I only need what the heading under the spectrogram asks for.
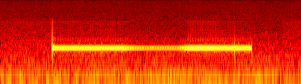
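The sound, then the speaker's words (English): A single two-second ringback tone from a phone line on an outgoing call, a steady electronic hum that starts and stops cleanly, fairly loud with nothing else around it. “But we gonna get somebody on this phone.”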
